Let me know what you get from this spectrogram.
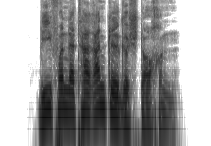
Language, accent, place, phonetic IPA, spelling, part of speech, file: German, Germany, Berlin, [viː fɔn deːɐ̯ taˈʁantl̩ ɡəˈʃtɔxn̩], wie von der Tarantel gestochen, phrase, De-wie von der Tarantel gestochen.ogg
- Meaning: suddenly running or moving very fast; like a madman; like a berserk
